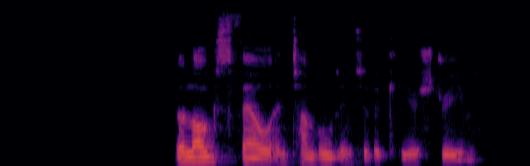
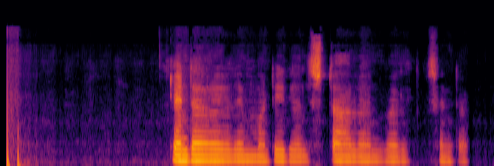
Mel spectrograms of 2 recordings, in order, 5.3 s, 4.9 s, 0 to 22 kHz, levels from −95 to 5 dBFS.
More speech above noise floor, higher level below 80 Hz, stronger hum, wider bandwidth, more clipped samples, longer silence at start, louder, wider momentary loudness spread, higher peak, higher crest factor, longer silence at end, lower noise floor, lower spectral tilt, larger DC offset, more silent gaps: first, over 46 dB vs 41 dB; second, -88 dBFS vs -48 dBFS; neither; first, 14 kHz vs 9.2 kHz; neither; first, 1.75 s vs 0.05 s; second, -45 LUFS vs -22 LUFS; second, 13 LU vs 18 LU; second, -24 dBFS vs -2 dBFS; about the same, 22 dB vs 22 dB; first, 0.55 s vs 0.25 s; first, under -90 dBFS vs -63 dBFS; about the same, -5.5 dB/octave vs -6.5 dB/octave; neither; neither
